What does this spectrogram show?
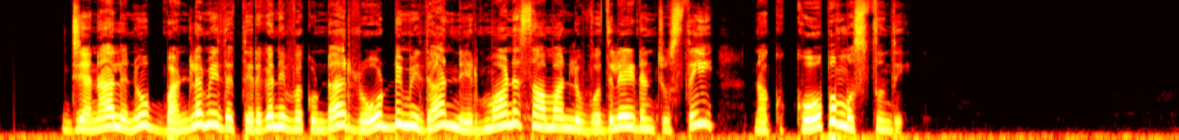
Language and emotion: Telugu, disgusted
